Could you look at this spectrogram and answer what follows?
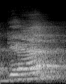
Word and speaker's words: জ্ঞান: অর্থাৎ এই উচ্চারণটা হবে এটা উচ্চারণটা হবে গ দিয়ে গ বা গ গ্যাপ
